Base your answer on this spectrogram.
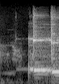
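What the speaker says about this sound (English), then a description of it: "Yeah, that is my ringtone." A phone ringtone bursts in abruptly, a bright synthetic tone in two quick loud pulses after a faint lead-in.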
